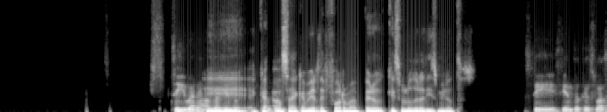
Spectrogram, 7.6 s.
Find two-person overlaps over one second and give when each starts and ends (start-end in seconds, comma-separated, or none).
2.5-3.9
